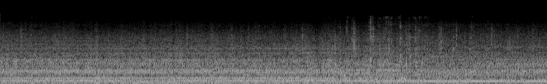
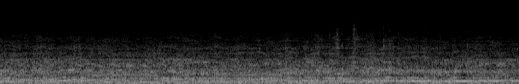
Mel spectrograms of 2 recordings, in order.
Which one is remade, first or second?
second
